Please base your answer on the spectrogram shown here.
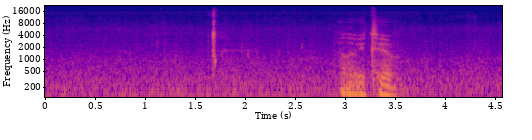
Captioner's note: clicks tongue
